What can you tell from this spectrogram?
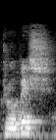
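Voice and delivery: "Rubbish" with a light Scouse trill; slightly rolled R. Shown as a demonstration. Teacher demonstrating Liverpool accent, "Rubbish" with slight R roll. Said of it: "a slight roll on the R's".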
